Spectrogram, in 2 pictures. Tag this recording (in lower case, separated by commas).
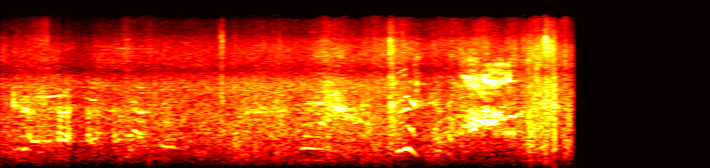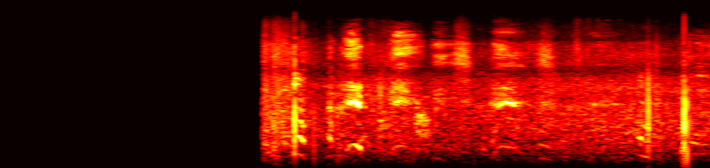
speech, whoop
